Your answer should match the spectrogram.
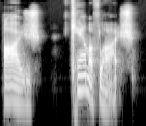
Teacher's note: And we have this word, camouflage. Again, the AGE makes the open sound plus the zh sound.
